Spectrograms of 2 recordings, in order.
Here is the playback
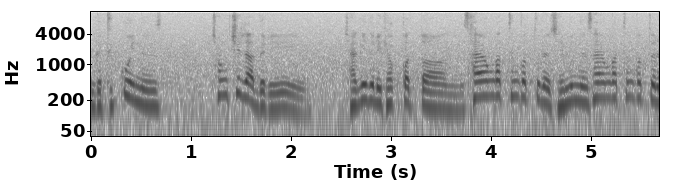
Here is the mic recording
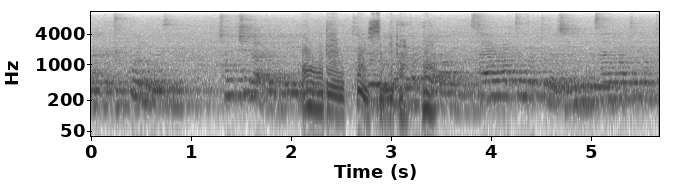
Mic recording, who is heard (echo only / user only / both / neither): both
